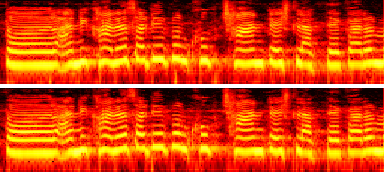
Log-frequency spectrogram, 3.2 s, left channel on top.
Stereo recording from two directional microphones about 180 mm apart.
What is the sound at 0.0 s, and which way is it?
A woman's voice, 20° left (ahead or behind).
